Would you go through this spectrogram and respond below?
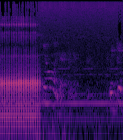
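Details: Boston Terrier dog snoring while resting after a day of digging and chewing sticks: a brief loud vibrating snore under a second, then a quiet room with faint background sounds.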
